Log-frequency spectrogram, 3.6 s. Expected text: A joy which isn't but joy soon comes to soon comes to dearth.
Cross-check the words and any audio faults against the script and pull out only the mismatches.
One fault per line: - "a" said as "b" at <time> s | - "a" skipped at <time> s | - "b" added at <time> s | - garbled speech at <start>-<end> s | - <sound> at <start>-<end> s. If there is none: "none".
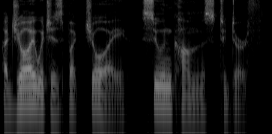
- "isn't" said as "is" at 0.7 s
- "soon comes to" skipped at 3.0 s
